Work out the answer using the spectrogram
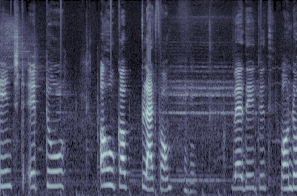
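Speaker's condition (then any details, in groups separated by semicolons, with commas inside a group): Cerebral palsy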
